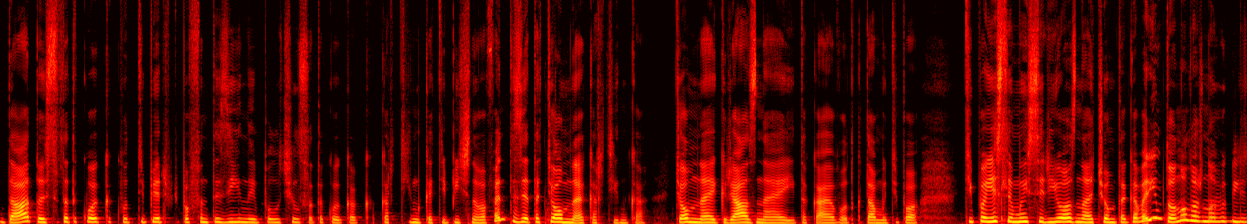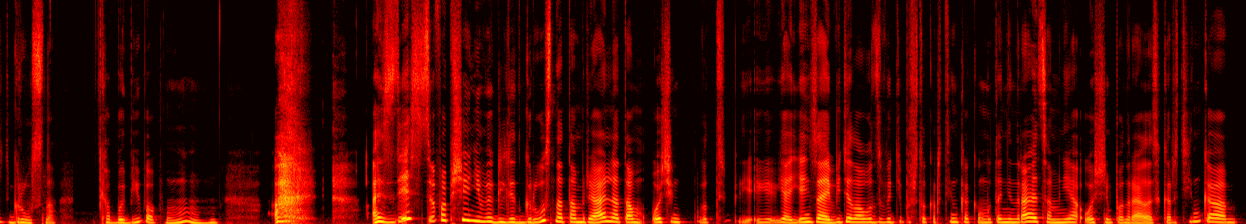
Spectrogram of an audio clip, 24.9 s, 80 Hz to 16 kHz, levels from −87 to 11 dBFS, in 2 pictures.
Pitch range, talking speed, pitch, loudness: 220-265 Hz, 170 wpm, 240 Hz, -25 LUFS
